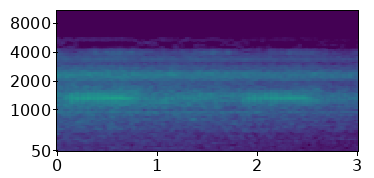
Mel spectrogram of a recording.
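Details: Owl chicks being fed by their mother on December 19, 2012 give two rapid pulsed, rasping hisses, the first fading into a steady breathy wash before the second rises near the end.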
